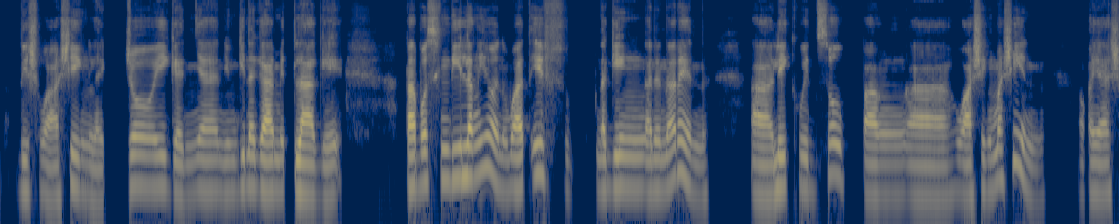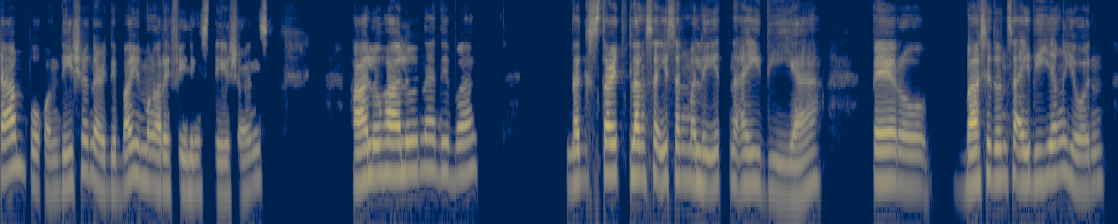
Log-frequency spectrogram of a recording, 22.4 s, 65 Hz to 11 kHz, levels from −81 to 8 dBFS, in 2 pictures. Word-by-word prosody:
dishwashing 140 -1 -1
like 115 0 -9 0.2
Joy 155 0 -1
ganyan, 140 +1 -4
yung 140 0 -11
ginagamit 145 -2 +1
lagi 130 -2 +1 0.6
tapos 165 +2 +5
hindi 185 +1 0
lang 195 0 +4
yun. 225 -6 -1
What 150 +1 +2
if 210 -5 0 0.3
naging 150 0 -1
ano 145 +1 -3
na 160 - 0
rin, 135 - -2 0.4
ah, 130 -1 0
liquid 150 -1 -2
soap 205 -2 -1 0.2
pang, 130 0 -3
ah, 125 -1 -3
washing 140 +4 0
machine 185 - -2 0.3
o - - -17
kaya 135 -1 -3
shampoo, 215 - +2
conditioner 160 +6 -2
'di 150 - -6
ba, 165 +5 +1
yung 185 -4 -3
mga 155 0 +1
refilling 150 -1 -4
stations 140 +6 -2 0.8
halo-halo 210 +4 +5
na 230 -1 -3
'di 215 0 -4
ba? 205 +1 0 1.0
Nag-start 200 +4 +5
lang 200 -1 +6
sa 210 - +4
isang 185 0 0
maliit 170 -1 -2
na 170 -2 -3
idea 145 -2 -3 0.5
pero 170 -4 +4 0.2
base 165 +5 +4
dun 185 0 -2
sa - - +2
ideang 185 +5 -1
yun, 165 -1 -5
155 Hz, 135 wpm, -23 LUFS, 140-185 Hz, 1.0 s, lang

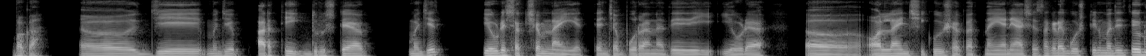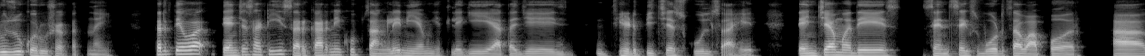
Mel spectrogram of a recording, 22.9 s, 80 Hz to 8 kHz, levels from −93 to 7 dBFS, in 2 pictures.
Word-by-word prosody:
बघा. - - -4 0.4
अ, - - -9 0.7
जे 110 0 -1
म्हणजे 105 0 -5 0.2
आर्थिकदृष्ट्या, 105 0 -2 0.5
म्हणजे 110 +6 -2 0.5
एवढे 120 +2 +3
सक्षम 120 -2 -3
नाही 100 -3 -1
आहेत, 90 - -8
त्यांच्या 100 0 -5
पोरांना 100 -1 -3
ते 100 - -3 0.5
एवढ्या 95 0 -2 0.4
अ, - - -3 0.6
ऑनलाईन 105 +1 +1
शिकवू 105 +1 -6
शकत 95 -2 -5
नाही 95 0 -3
आणि 95 +1 -2
अशा 95 +2 -4
सगळ्या 120 +1 -2
गोष्टींमध्ये 125 +2 -4
ते 145 - +5
रुजू 150 +2 +5
करू 120 -3 +2
शकत 100 -3 -4
नाही. 90 +1 -10 0.5
तर 170 - +8
तेव्हा 195 +1 +9 0.2
त्यांच्यासाठी 155 +7 +3
सरकारने 130 0 +3
खूप 145 -1 -7
चांगले 115 +1 +3
नियम 115 -2 -2
घेतले, 105 0 -5
की 110 0 -3
आता 100 +2 -2
जे 105 -2 -3 0.4
झेडपीचे 115 +4 0
स्कूल्स 110 -4 -5
आहेत, 85 -2 -1 0.4
त्यांच्यामध्ये 135 +2 +6
से 130 - -10 0.3
सेन्सेक्स 115 +1 +1
बोर्डचा 115 +1 +3
वापर 100 -2 +2 0.4
हा 105 0 +6
110 Hz, 125 wpm, -24 LUFS, 100-125 Hz, 0.7 s, तेव्हा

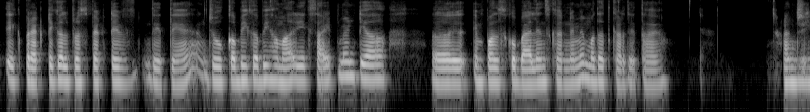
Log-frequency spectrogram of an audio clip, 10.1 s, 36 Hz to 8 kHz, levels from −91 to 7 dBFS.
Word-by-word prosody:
एक 160 +1 -5
practical 160 +1 +3
perspective 155 0 -1 0.3
देते 145 -1 -3
हैं, 155 - -5
जो 165 -6 0
कभी-कभी 165 +1 +2
हमारी 165 0 +1
एक्साइटमेंट 185 +5 -2
या 175 -1 +5 0.8
अ, - - -2 0.5
इम्पल्स 150 -1 +2
को - - +7
बैलेंस 150 +2 +2
करने 150 0 -2
में 180 +4 -1
मदद 160 -1 0
कर 140 -1 -3
देता 135 - -8
है। 140 +4 -9 1.5
हाँ 150 +1 0
जी। 155 0 -4
155 Hz, 130 wpm, -25 LUFS, 150-165 Hz, 1.5 s, को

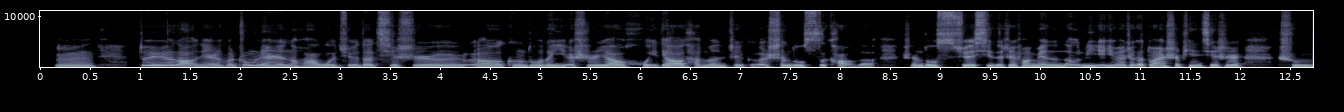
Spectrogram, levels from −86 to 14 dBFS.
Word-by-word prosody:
嗯， 240 -1 +2 0.4
对 320 -3 +3
于 295 - +3
老 245 - +1
年 210 +7 -4
人 250 +1 0
和 265 0 -2
中 290 +4 +1
年 240 -5 +1
人 190 -2 -2
的 200 +1 -5
话， 220 -2 -3
我 185 -4 -2
觉 170 0 -6
得 230 0 +1
其 240 +2 -4
实， 200 -3 -1
呃， 185 -1 -1
更 235 +3 0
多 210 0 -1
地 210 - +2
也 200 -3 0
是 220 -1 0
要 205 -3 +4
毁 195 - -5
掉 195 -3 +3
他 195 +1 -7
们 180 -1 -3
这 175 -1 -6
个 - - -7
深 230 -1 0
度 225 -1 +4
思 220 +2 -2
考 - - -2
的、 - - -8 0.2
深 235 -1 +1
度 235 -2 +6
思 205 - -2
学 195 +1 +4
习 205 -4 +1
的 - - +2
这 205 +2 +1
方 200 0 0
面 195 -2 +1
的 180 - 0
能 165 0 -2
力。 175 -1 +1
因 245 - +1
为 290 - +4
这 295 0 +4
个 260 - +5
短 220 -7 +1
视 245 +7 +1
频 225 -2 0
其 235 0 +3
实 235 0 +3 0.3
属 - - -3 0.2
于 - - -3
210 Hz, 275 characters per minute, -25 LUFS, 190-235 Hz, 0.4 s, 度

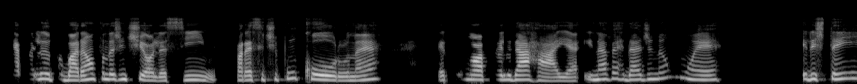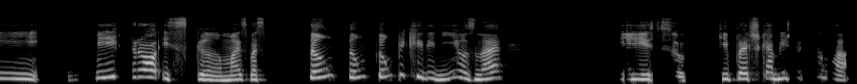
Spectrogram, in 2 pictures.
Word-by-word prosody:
A - - 0
pele 250 +2 -1
do 245 - +3
tubarão 200 +4 +4
quando 245 0 +1
a - - +5
gente 230 -1 +1
olha 180 -2 +1
assim 205 +2 -2 0.2
parece 200 +2 +1
tipo 230 +5 -5
um 285 - -1
couro, 205 -8 +4
né. 205 +7 +1 0.6
É - - -4
como 225 0 -5
a 215 -1 +8
pele 215 -1 0
da 215 0 +6
arraia, 170 -4 +1
e - - -3
na 230 +2 +4
verdade 225 -2 -1
não 290 0 -4
é. 215 0 +1 0.8
Eles 235 -1 +2
têm 255 -1 0 0.6
micro 335 +1 +2
escamas, 220 -4 -1
mas 225 -1 -1 0.4
tão 325 +7 +2
tão 325 +3 -3
tão 355 +2 -4
pequenininhos, 290 - -3
né. 260 +7 +2 1.2
Isso 235 -6 -1 0.3
que 250 -1 0
praticamente 265 +3 -1
não 325 -1 -15
da 215 -4 -3
235 Hz, 140 wpm, -24 LUFS, 210-270 Hz, 1.2 s, a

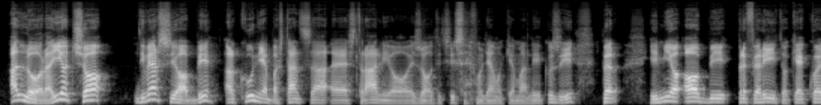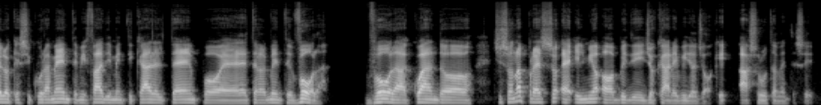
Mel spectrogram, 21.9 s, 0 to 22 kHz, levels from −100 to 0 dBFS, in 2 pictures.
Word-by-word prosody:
Allora, 105 - +6
io 215 - +7
c'ho 200 -2 +6 0.3
diversi 140 - +3
hobby, 110 - +2
alcuni 140 +7 +2
abbastanza, 110 -2 -2
ehm, 100 -1 -2
strani 100 0 -2
o 90 0 -6
esotici 90 -2 -9
se - - -7
vogliamo 90 -2 -7
chiamarli 90 +3 -10
così, 120 +5 -5 0.3
per 135 -1 +2 0.4
il 115 +1 -1
mio 155 +2 +5
hobby 135 -3 +5
preferito, 130 -3 +1
che 120 -2 +1
è 115 - -2
quello 120 0 -1
che 110 - -13
sicuramente 115 +1 -4
mi 105 -1 -10
fa 115 +3 0
dimenticare 110 0 -4
il 105 -2 -10
tempo 110 -2 -3
e 95 -1 -2
letteralmente 100 +1 -7
vola, 95 - -2 0.6
vola 110 -3 0
quando 105 -4 -1 0.2
ci 115 - -15
sono 130 +8 -2
appresso, 125 -4 -4
è - - +1
il 115 -1 -6
mio 125 +2 -3
hobby 105 0 -4
di 100 -1 -7
giocare 95 -2 -5
ai - - -10
videogiochi, 90 -3 -11
assolutamente 90 -4 -8
sì. - - -16
110 Hz, 130 wpm, -23 LUFS, 100-125 Hz, 0.6 s, io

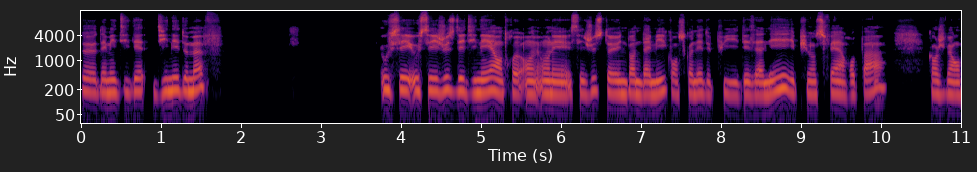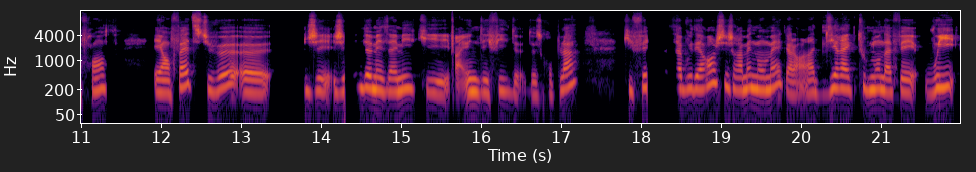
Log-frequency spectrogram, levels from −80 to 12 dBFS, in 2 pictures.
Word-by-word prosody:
de 180 -2 -6
de 170 +1 -7
mes 170 0 -3
dîders 180 +3 -6
dîners 185 +5 -2
de 185 - -6
meufs 200 +6 -5 2.0
où 205 - -4
c'est 195 0 +2
où 185 - -4
c'est 190 0 +3
juste 185 0 -1
des 185 - 0
dîners 170 +3 -1
entre 165 -2 -4
on 160 0 -3
on 165 0 -3
est 155 -1 -2
c'est 165 - -4
juste 185 +4 +1
une 160 -1 -2
bande 160 -1 -5
d'amies 155 +3 -3
qu'on 160 -5 -12
se - - 0
connaît 160 0 -6
depuis 150 0 -10
des 150 +1 -7
années 170 +7 -2
et - - -5
puis 160 - -3
on 155 - -6
se 155 - +4
fait 170 - -5
un 160 - -2
repas 155 +6 -7 0.5
quand 165 -1 -8
je 155 - -3
vais 160 - -7
en 150 -1 -4
France 200 +6 -4 0.6
et 175 - +4
en 170 - +2
fait, 240 +8 +1
si - - +9
tu 195 - +5
veux, 220 +8 0
heu, 170 -1 +1 0.4
j'ai 185 0 +7
j'ai 170 +2 +10 0.2
une 220 - -5
de 225 0 +4
mes 190 -3 +2
amies 200 +3 0
qui 170 -7 0
enfin, - - +2
une 180 +1 +1
des 170 0 -5
filles 185 +1 -1
de 150 -4 -11
de 150 - -10
ce 145 - +2
groupe-là 210 - -3 0.6
qui 190 - 0
fait: 225 +5 -1 0.3
«Ça 215 - 0
vous 210 +1 -5
dérange 210 +8 +2
si 240 - +5
je 215 - +8
ramène 210 +3 0
mon 195 -1 0
mec?», 230 +7 0
alors - - -1
là, 170 - -2
direct, 205 +5 +2
tout 220 - -2
le 195 - -1
monde 205 -1 +1
a 175 - +2
fait: 180 -1 +2
«Oui! 225 +9 +9
180 Hz, 225 wpm, -23 LUFS, 160-200 Hz, 2.0 s, j'ai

